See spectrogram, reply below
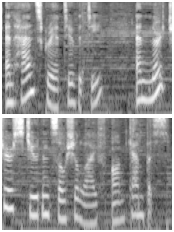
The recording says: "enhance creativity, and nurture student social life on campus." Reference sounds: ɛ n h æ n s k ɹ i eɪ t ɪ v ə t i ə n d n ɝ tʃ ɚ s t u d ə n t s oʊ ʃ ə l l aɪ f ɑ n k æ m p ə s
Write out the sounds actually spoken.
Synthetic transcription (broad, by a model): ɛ n h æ n s k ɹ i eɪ t ɪ v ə t i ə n n ɝ tʃ ɚ s t u d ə n t s oʊ ʃ ə l l aɪ f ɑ n k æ m p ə s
